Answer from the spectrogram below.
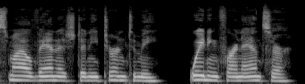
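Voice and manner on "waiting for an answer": plain reading voice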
